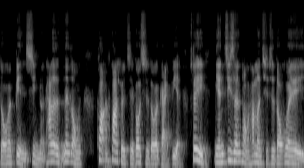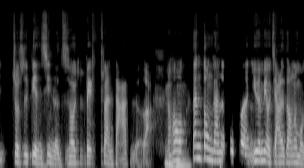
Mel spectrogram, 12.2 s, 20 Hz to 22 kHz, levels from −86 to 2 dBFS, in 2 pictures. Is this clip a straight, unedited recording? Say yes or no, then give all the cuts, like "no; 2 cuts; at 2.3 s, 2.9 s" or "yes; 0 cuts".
yes; 0 cuts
